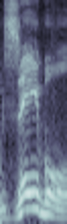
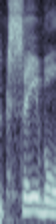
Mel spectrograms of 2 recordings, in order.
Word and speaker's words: Xable: I'm pretty sure your name should be pronounced like Zable. Like the X is silent. I don't know why the I've been calling you exable this whole time, but I've been doing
